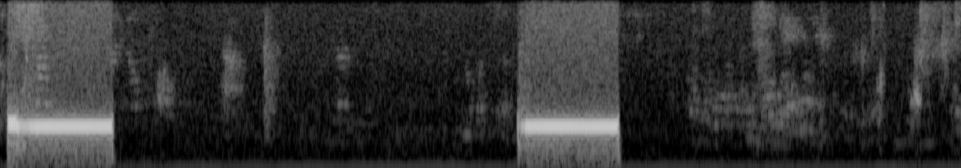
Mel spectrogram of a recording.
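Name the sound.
telephone ringing tone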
